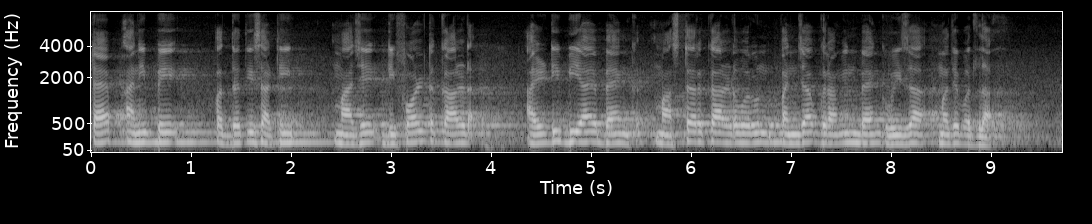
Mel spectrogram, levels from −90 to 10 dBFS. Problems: background sounds at intervals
